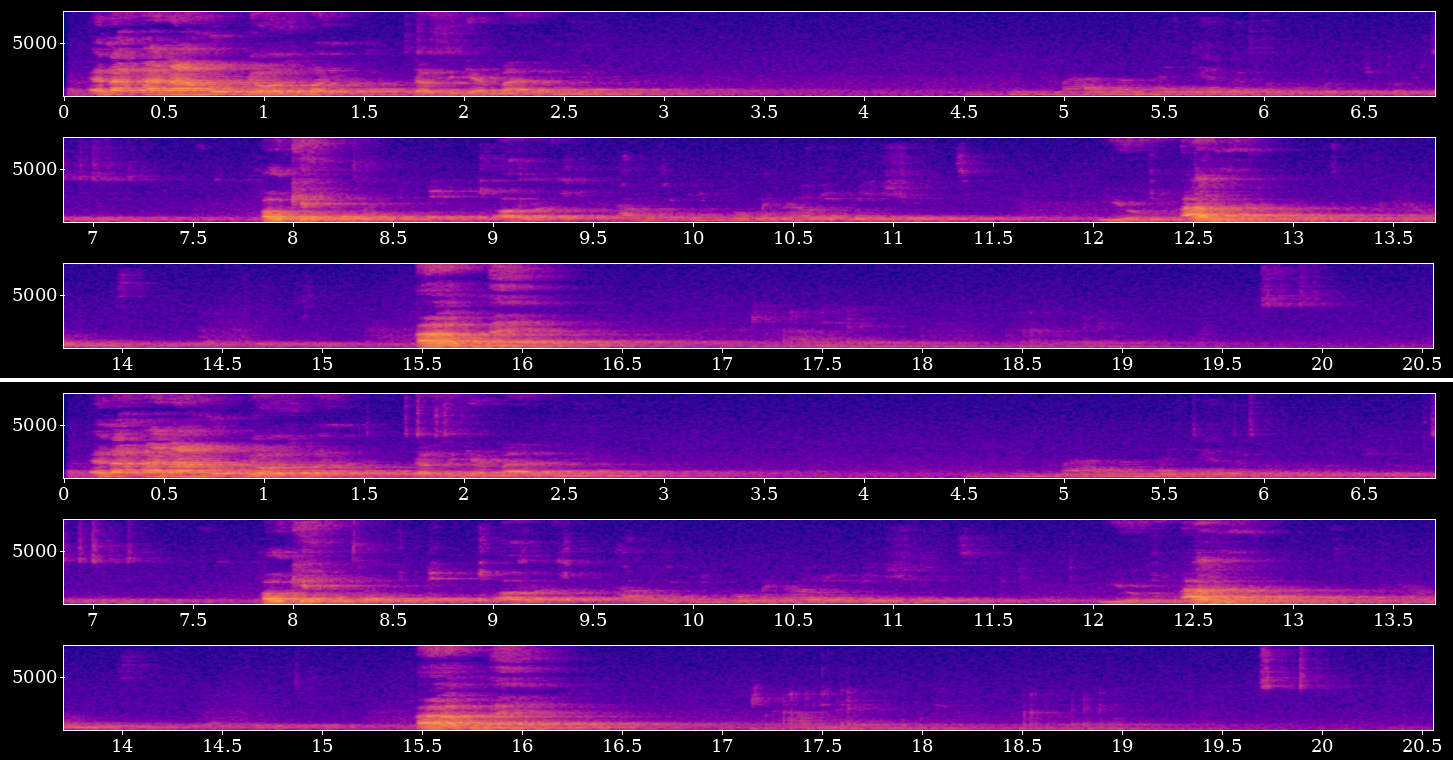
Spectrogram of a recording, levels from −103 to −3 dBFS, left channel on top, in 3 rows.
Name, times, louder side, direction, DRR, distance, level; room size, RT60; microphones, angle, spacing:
voice 1, 0.0-1.4 1.7-2.8 7.8-8.2 9.0-9.3 12.0-12.8 14.4-14.6 15.2-16.9, left 1 dB, 30° left, 2 dB, 0.5 m, -31 dB
voice 2, 4.5-7.4 7.8-8.5 9.6-11.6 12.3-15.1, equal, 75° left, -1 dB, 1.8 m, -47 dB
voice 3, 8.7-9.4 17.1-18.2 18.5-19.0, equal, 35° right, 0 dB, 1.3 m, -48 dB
12.5 x 4.8 x 5.2 m, 2.6 s
head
